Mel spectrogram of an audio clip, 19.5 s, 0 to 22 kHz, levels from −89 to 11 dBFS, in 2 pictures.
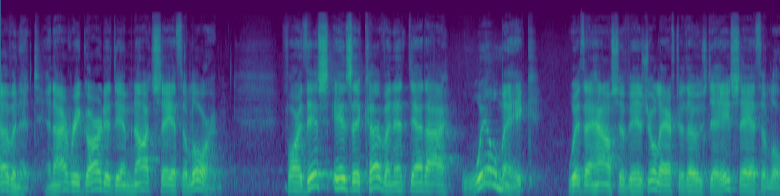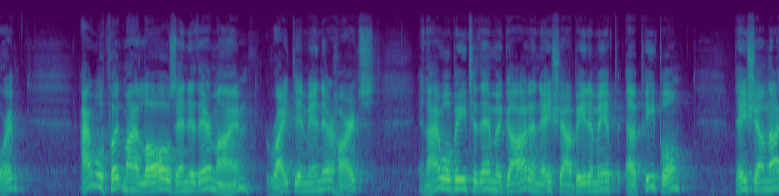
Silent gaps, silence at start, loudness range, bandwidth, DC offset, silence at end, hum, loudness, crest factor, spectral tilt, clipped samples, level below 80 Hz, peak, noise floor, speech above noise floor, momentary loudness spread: none; 0 s; 2 LU; 16 kHz; under 0.1%; 0 s; none; -20 LUFS; 20 dB; -4.5 dB/octave; under 0.1%; -68 dBFS; 0 dBFS; -51 dBFS; 31 dB; 9 LU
